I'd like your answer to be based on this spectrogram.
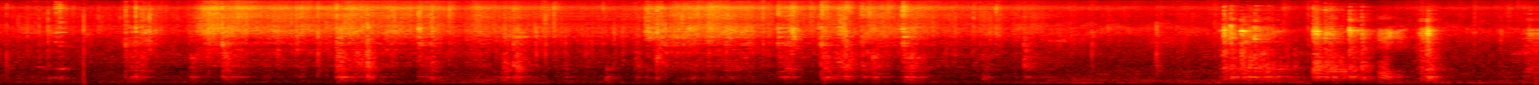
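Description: A spoon stirs frying masala for prawn curry in a pan, with repeated scraping and clattering strokes over a steady sizzle and sharper bursts of activity toward the end.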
